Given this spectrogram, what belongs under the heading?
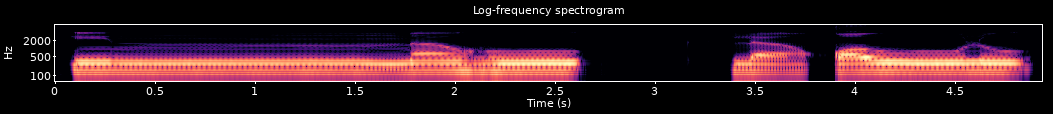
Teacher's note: انہو، انہو، نون کے اوپر شد ہے، غنہ ہوگا اور ہا کو کھینچ کر پڑھیں گے 1 الف کے برابر، ہا کے اوپر الٹا پیش ہے۔ انہو لقول، قاف کو موٹا پڑھیں گے، قاف حروف مستعلیہ میں سے ہے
